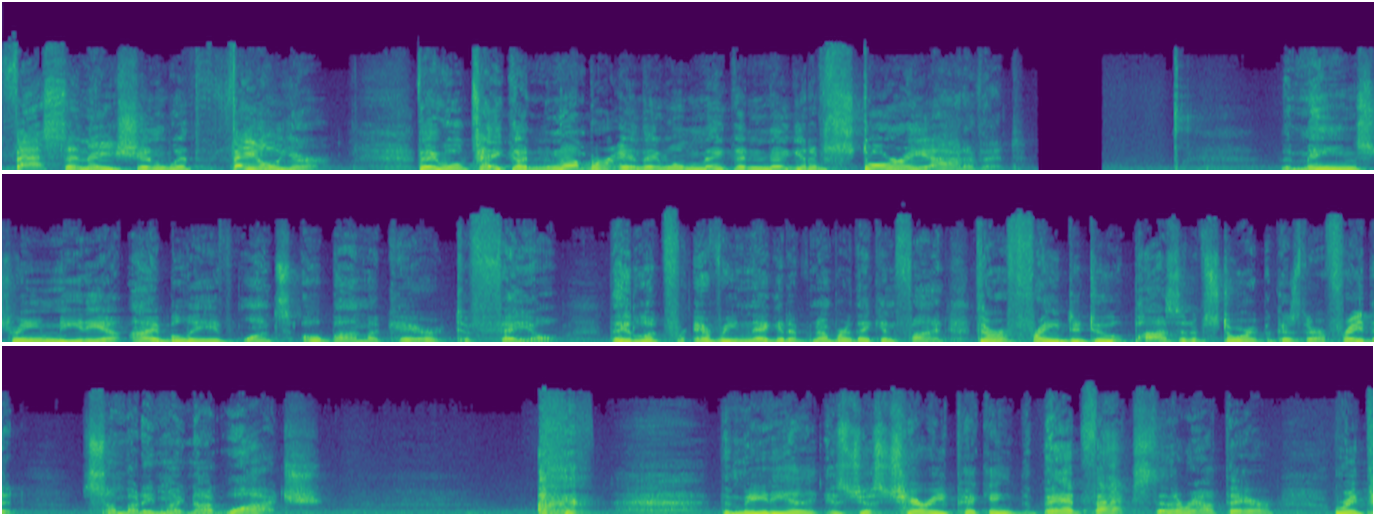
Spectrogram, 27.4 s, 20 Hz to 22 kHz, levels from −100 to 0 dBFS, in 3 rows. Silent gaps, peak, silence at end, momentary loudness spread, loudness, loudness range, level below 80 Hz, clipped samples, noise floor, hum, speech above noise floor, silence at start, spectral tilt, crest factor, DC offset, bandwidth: 6.90-7.32 s; -6 dBFS; 0 s; 11 LU; -22 LUFS; 5 LU; -52 dBFS; under 0.1%; -47 dBFS; none; 25 dB; 0 s; -5.5 dB/octave; 16 dB; under 0.1%; 16.5 kHz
